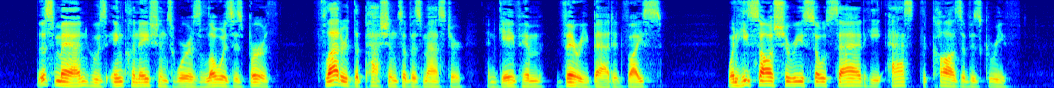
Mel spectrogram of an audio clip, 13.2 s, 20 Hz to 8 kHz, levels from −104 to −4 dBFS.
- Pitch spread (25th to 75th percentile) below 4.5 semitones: No, wide, 5.6 semitones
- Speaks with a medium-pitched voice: No, low, 110 Hz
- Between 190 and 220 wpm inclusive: No, average, 160 wpm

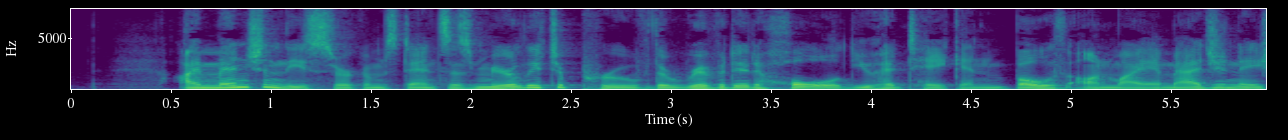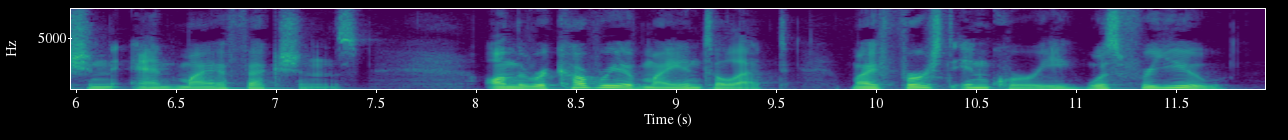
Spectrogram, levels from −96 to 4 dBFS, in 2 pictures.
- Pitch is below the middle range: Yes, low, 120 Hz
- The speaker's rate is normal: Yes, average, 160 wpm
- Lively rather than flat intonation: Yes, wide, 7.6 semitones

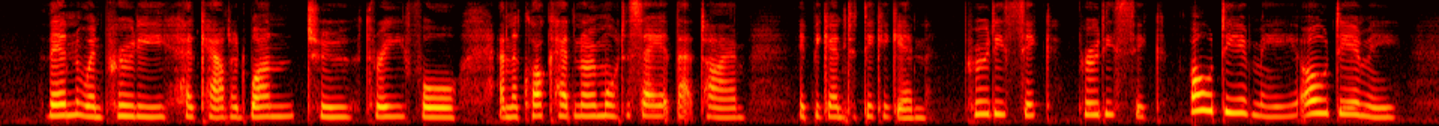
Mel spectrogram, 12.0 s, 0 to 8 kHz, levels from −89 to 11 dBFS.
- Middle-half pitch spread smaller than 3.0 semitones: Yes, narrow, 2.6 semitones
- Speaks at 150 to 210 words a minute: Yes, average, 175 wpm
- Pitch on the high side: Yes, high, 245 Hz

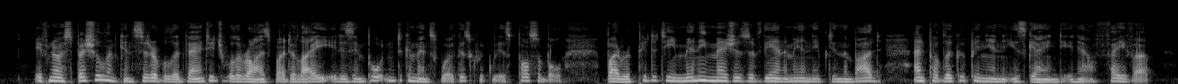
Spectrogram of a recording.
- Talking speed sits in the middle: No, fast, 210 wpm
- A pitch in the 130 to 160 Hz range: Yes, medium, 140 Hz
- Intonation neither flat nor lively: Yes, average, 4.2 semitones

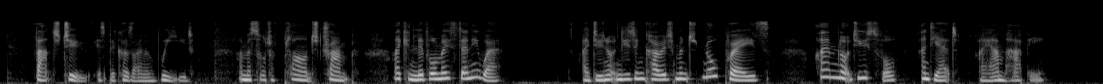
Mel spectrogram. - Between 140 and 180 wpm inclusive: No, average, 195 wpm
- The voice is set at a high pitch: Yes, high, 215 Hz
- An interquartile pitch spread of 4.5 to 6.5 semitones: Yes, wide, 5.4 semitones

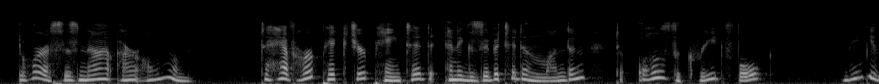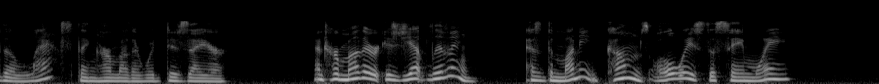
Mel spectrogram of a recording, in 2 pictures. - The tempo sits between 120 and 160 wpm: Yes, average, 145 wpm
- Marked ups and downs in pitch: Yes, wide, 6.2 semitones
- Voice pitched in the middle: No, high, 210 Hz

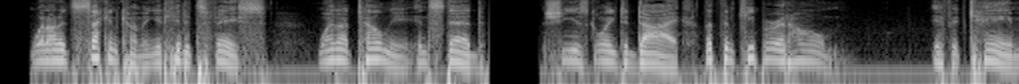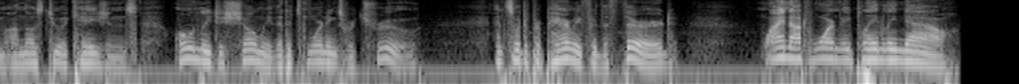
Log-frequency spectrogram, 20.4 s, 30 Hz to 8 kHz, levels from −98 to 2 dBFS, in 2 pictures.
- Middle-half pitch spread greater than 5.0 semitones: Yes, wide, 5.4 semitones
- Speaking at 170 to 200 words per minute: No, average, 160 wpm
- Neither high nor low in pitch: No, low, 130 Hz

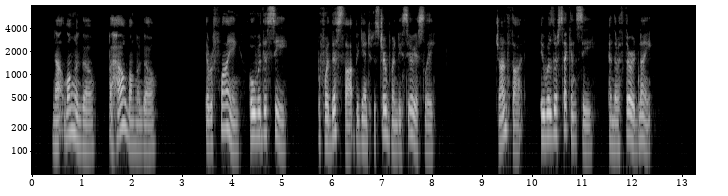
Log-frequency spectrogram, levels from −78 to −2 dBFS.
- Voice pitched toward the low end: Yes, low, 130 Hz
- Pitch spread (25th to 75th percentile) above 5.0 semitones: Yes, wide, 5.4 semitones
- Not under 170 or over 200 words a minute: No, average, 145 wpm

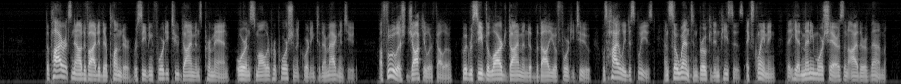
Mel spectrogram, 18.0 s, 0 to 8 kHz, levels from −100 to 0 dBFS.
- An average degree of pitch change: Yes, average, 4.6 semitones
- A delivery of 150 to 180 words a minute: No, average, 195 wpm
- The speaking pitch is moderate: No, low, 105 Hz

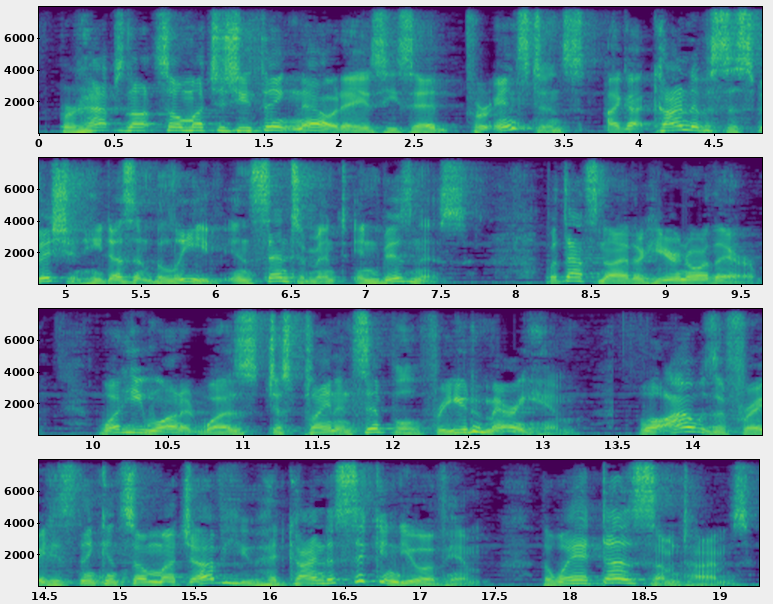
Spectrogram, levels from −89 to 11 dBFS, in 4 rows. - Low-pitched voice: No, medium, 170 Hz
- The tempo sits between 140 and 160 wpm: No, fast, 205 wpm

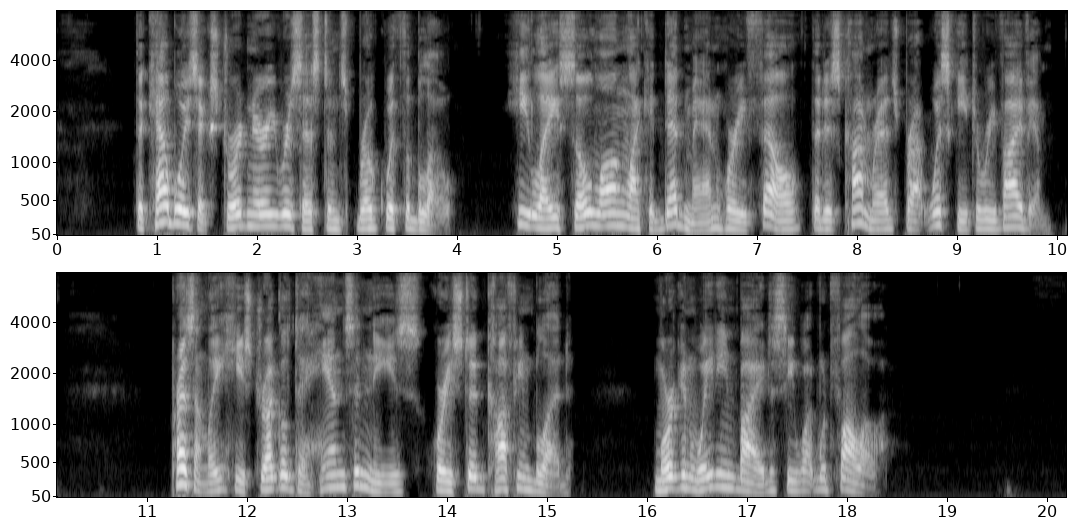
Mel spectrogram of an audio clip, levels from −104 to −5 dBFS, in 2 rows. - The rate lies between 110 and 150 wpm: Yes, average, 140 wpm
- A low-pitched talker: Yes, low, 130 Hz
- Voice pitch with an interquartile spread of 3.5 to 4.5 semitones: No, average, 5.2 semitones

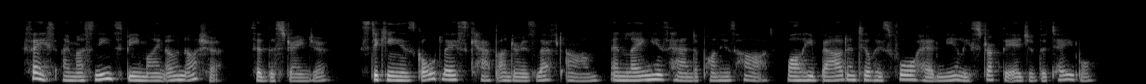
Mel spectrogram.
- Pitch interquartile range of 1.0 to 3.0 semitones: Yes, average, 2.7 semitones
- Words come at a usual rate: No, fast, 210 wpm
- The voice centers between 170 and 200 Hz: Yes, high, 190 Hz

